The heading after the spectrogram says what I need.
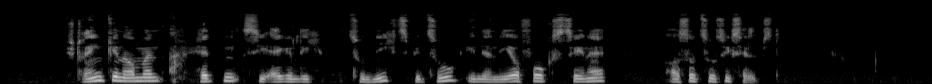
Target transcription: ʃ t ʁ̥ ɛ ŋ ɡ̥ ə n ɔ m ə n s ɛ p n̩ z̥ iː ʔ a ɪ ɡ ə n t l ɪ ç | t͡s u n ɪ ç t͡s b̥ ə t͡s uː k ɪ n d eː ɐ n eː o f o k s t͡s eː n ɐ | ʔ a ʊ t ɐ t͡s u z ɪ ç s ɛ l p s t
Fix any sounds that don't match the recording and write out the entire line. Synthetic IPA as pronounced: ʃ t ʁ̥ ɛ ŋ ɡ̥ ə n ɔ m ə n h ɛ t n̩ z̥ iː ʔ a ɪ ɡ ə n t l ɪ ç | t͡s u n ɪ ç t͡s b̥ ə t͡s uː k ɪ n d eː ɐ n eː o f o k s t͡s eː n ə | ʔ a ʊ s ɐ t͡s u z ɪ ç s ɛ l p s t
